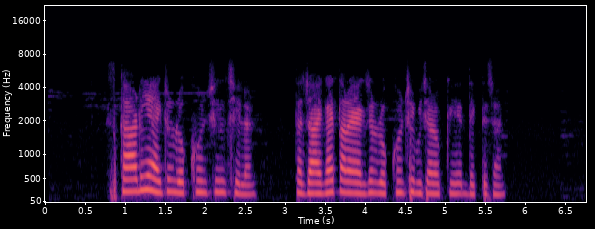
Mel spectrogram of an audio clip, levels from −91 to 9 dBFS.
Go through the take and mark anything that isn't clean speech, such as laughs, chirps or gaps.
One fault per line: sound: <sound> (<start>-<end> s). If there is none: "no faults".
no faults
